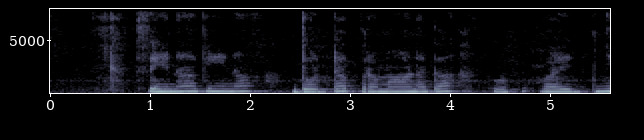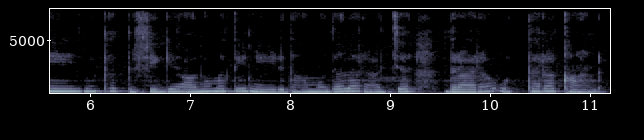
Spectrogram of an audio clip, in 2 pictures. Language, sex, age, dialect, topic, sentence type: Kannada, female, 25-30, Coastal/Dakshin, agriculture, statement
